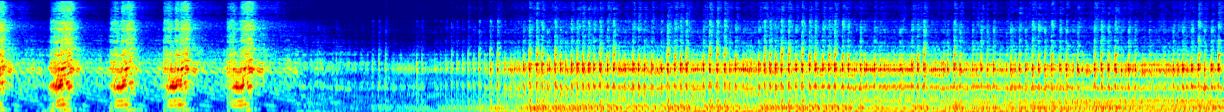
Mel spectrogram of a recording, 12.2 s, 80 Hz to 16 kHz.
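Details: Rovan Baja 5B two-stroke just fitted with a new 1107 carburetor, still needing tuning: four short rising blips then a raspy high rev, slow to pick up; running lean on the low circuit.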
